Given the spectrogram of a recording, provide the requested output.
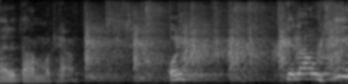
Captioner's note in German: Beifall DIE LINKE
